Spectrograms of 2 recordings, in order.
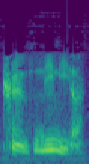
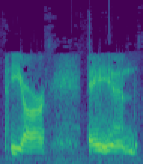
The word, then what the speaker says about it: Transnistria: The Ukraine has allowed the resupply of Russian forces in Transnistria. I'm probably mispronouncing that. I've been aware of it for years. I read it, but I'm not sure how they pronounce it. It's Tranistria.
